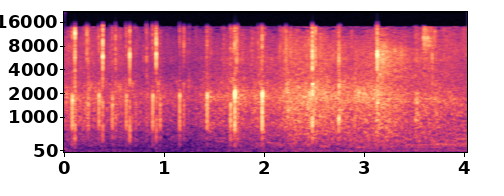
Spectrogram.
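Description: Audience clapping, the applause thinning out and dying away about three seconds in.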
